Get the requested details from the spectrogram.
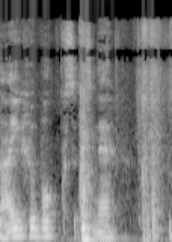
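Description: A cardboard box is set down with a soft thump.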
